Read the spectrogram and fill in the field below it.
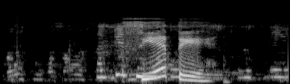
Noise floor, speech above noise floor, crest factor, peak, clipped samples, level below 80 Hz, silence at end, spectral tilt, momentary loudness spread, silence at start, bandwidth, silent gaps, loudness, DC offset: -36 dBFS; 21 dB; 16 dB; 0 dBFS; under 0.1%; -62 dBFS; 0 s; -4 dB/octave; 22 LU; 0.05 s; 9.4 kHz; none; -14 LUFS; under 0.1%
